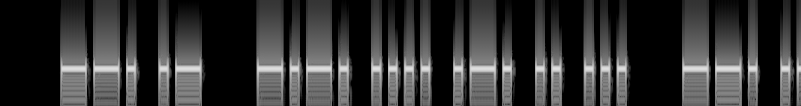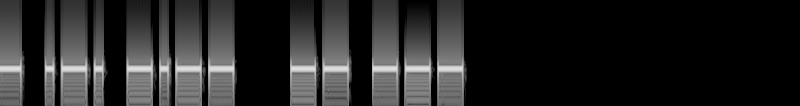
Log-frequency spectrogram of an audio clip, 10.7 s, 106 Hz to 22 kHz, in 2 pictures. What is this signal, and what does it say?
Morse code, heard as a keyed tone, about 21 wpm, 700 Hz. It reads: GA CHRIS GARY MO
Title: K1USN SST QSO Practice - 22wpm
